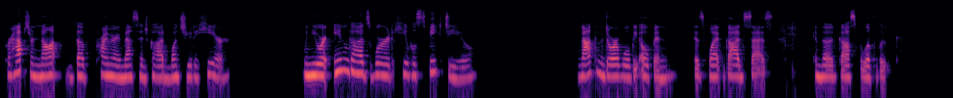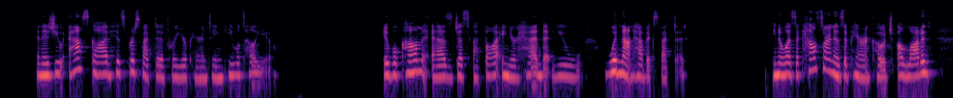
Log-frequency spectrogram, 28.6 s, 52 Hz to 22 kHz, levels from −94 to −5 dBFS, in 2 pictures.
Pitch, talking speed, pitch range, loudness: 210 Hz, 170 wpm, 195-235 Hz, -45 LUFS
